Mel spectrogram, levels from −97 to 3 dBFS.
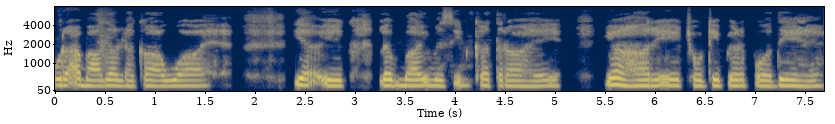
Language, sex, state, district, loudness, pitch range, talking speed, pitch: Hindi, male, Jharkhand, Sahebganj, -17 LUFS, 200-215 Hz, 140 wpm, 205 Hz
